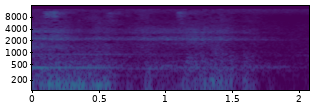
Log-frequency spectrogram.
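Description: A woman breathing through a labour contraction, the breaths coming in uneven waves, strongest at the start.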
